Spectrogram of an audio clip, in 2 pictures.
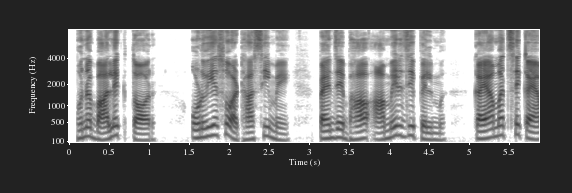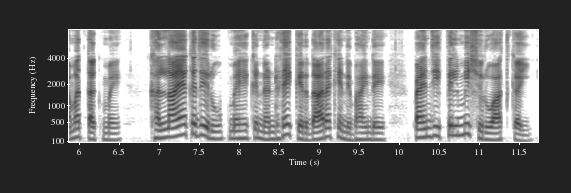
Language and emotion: Sindhi, neutral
